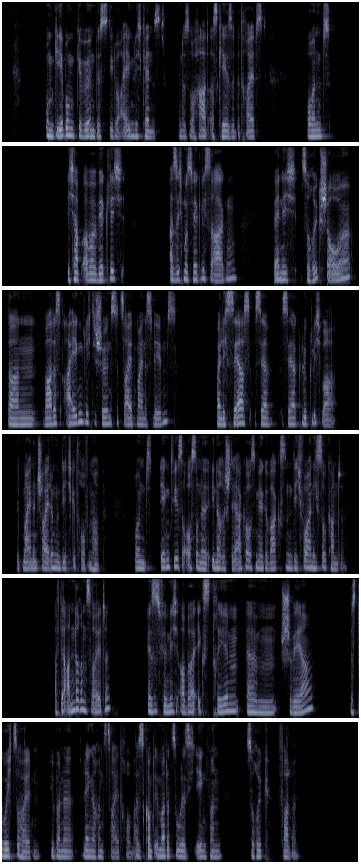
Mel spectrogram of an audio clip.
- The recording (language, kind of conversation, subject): German, advice, Wie kann ich alte Muster loslassen und ein neues Ich entwickeln?
- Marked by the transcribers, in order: none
